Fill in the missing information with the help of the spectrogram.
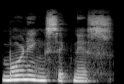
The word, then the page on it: morning sickness: American English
